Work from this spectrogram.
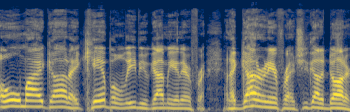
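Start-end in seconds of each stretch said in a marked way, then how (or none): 0.0-2.6 mock talking while laughing through the words. Retelling how she called about getting an air fryer, imitating someone laughing. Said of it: "She called laughing like".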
